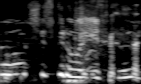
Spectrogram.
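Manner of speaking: high, sweet put-on voice. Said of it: "He's like".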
